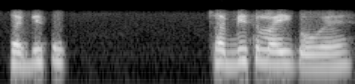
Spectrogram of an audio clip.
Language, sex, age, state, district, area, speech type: Hindi, female, 18-30, Uttar Pradesh, Azamgarh, rural, conversation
